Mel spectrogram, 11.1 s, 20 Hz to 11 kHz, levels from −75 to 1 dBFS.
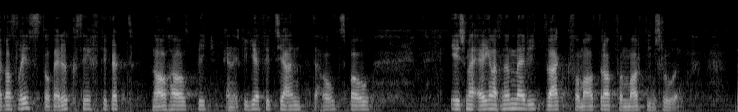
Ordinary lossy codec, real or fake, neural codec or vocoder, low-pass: AAC, 64 kbps; fake; codec, 16 kHz, 4.8 kbps, FACodec; 7.2 kHz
